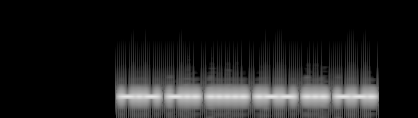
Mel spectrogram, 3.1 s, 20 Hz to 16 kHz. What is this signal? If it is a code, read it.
Morse code, heard as a keyed tone, about 40 wpm, 700 Hz. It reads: KD5WSG
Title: USA Call Signs - 6 Characters - Repeated 3x - 40wpm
